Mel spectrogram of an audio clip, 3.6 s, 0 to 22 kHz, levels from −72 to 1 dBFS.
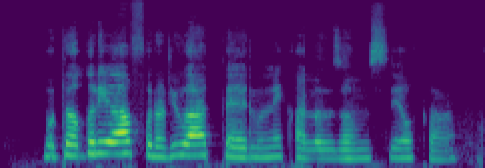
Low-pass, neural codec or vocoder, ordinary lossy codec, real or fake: none; codec, 44.1 kHz, 2.6 kbps, DAC; none; fake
